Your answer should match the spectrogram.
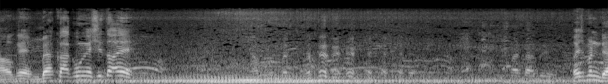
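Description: A motor vehicle engine running close by: a low steady hum that swells about two seconds in and then fades, heard under voices.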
